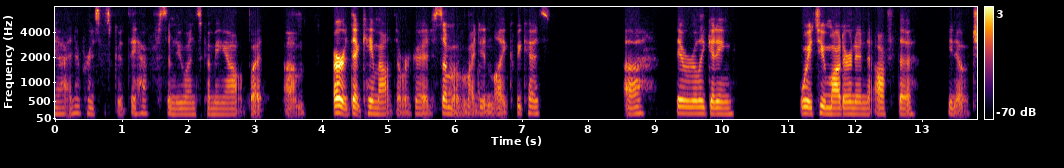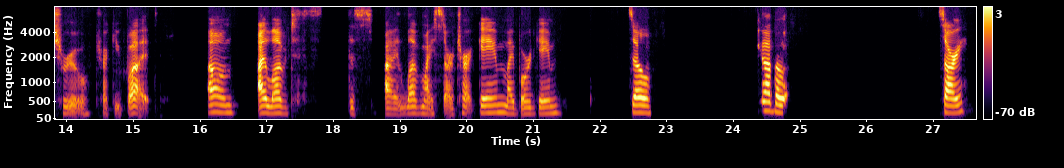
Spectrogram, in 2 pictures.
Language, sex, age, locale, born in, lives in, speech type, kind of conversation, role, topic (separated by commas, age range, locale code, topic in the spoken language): English, female, 40-44, en-US, Germany, United States, conversation, unstructured, none, How have your hobbies influenced your personal growth or abilities?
